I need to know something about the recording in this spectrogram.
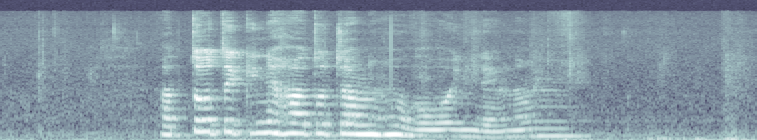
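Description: A young woman speaks briefly and animatedly, close to a microphone.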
